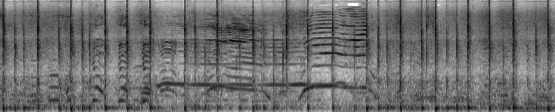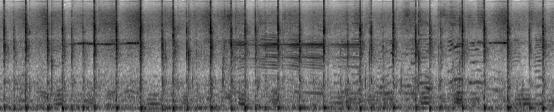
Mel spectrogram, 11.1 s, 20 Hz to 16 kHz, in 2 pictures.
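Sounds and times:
drums beating quick rhythm: 0.0s - 11.0s
higher horn notes: 5.1s - 11.0s.

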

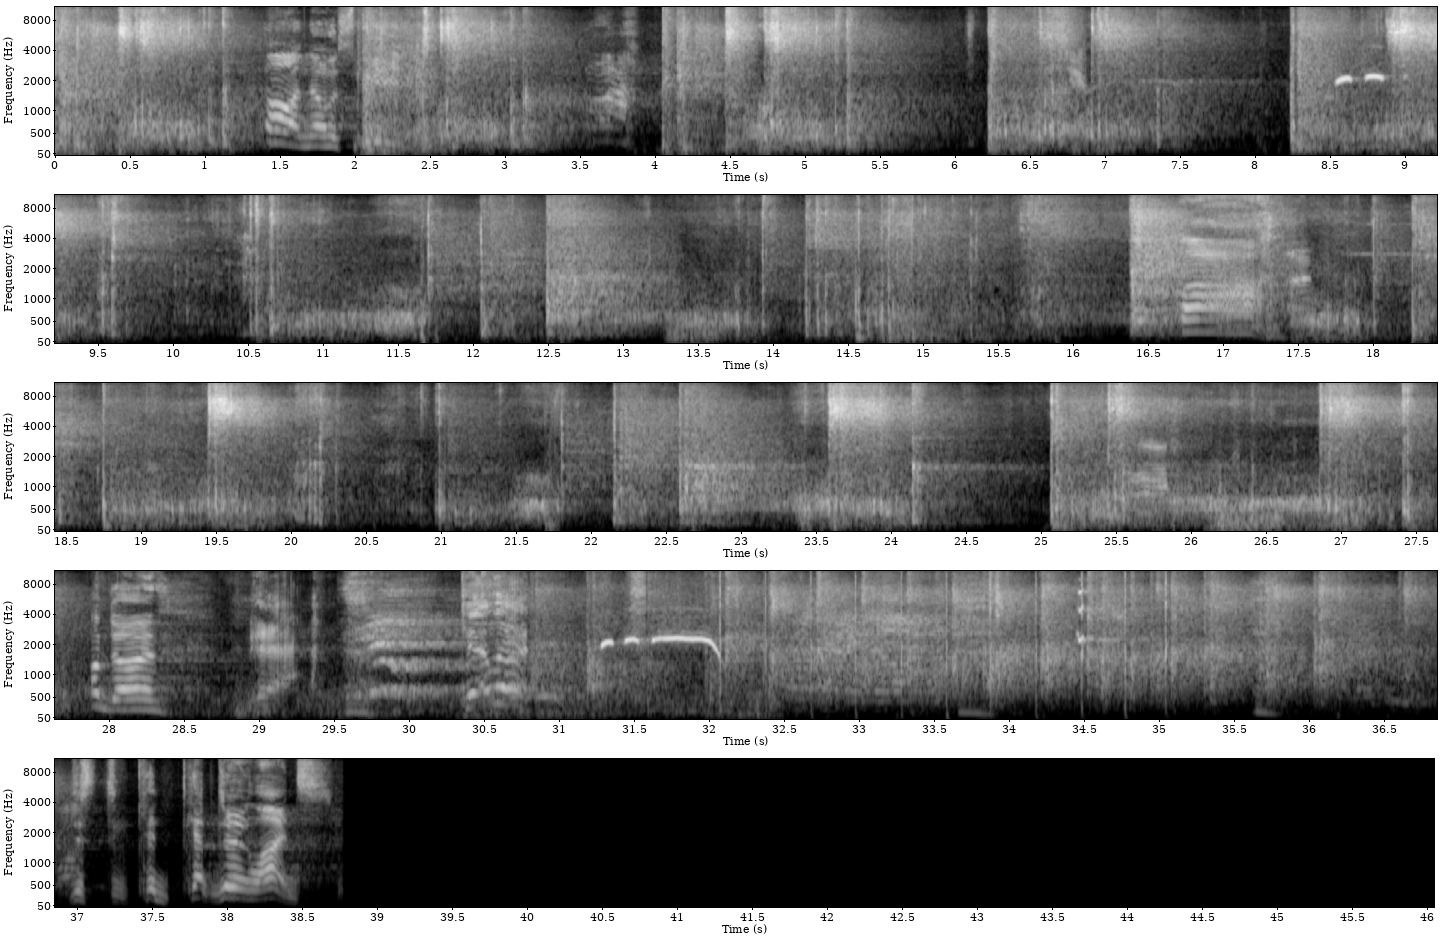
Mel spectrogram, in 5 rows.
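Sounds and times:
skateboard wheels rolling: 8.3s - 16.6s, 17.5s - 27.8s.

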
